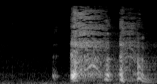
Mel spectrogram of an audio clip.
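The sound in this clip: A man coughs from the pulpit during a sermon, a short, loud burst of a few rough, harsh coughs in quick succession after a faint breath, with no talk over them.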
